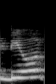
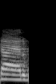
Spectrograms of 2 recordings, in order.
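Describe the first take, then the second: First: The name is said as dee-or. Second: The name is said as dye-er. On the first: The speaker calls it right. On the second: The speaker calls it wrong.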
